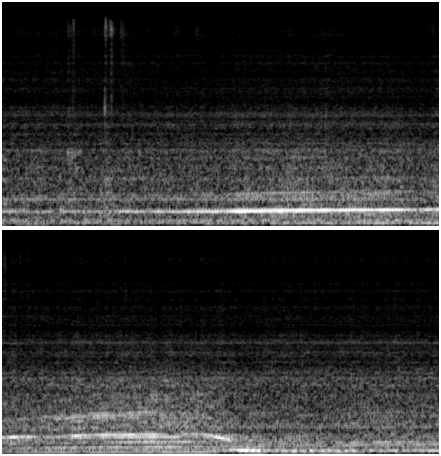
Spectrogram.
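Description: A faint, steady engine hum that slowly rises in pitch for about six seconds, then glides up and stops, with a low rumble following near the end.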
